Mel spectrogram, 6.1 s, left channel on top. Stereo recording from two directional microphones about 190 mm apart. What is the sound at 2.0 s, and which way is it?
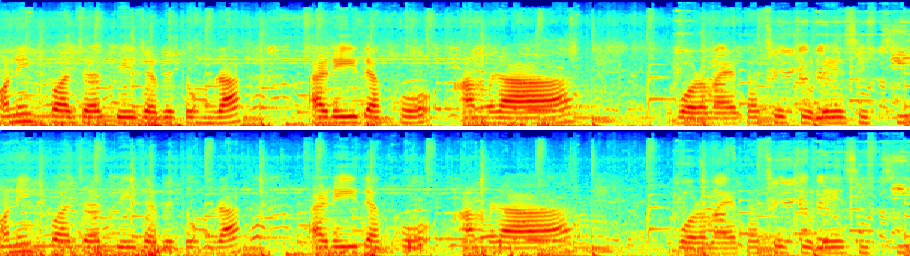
Speech, 25° left (ahead or behind).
